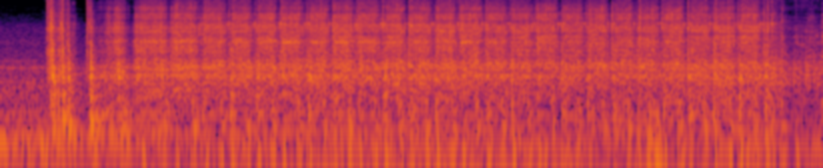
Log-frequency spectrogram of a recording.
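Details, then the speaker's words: Troy-Bilt mower starter clatters and whirs unevenly for several seconds with spark plug removed, engine never catches; starter had tested fine but fails under load. "Are you kidding me? And I tested that starter, guys. I really tested that starter."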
